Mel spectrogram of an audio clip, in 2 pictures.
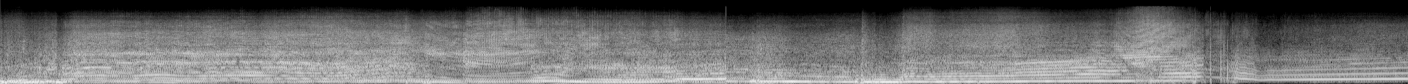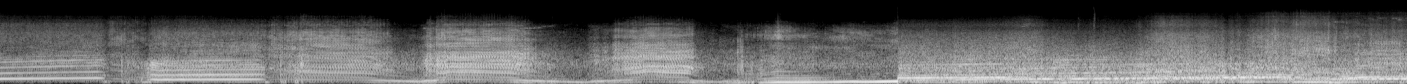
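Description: Classic Porsche 911 rally cars' air-cooled flat-six engines at full throttle. The revs rise and fall through a tight corner, then climb repeatedly as the car accelerates up through the gears, dropping back at each shift. In the middle the revs fall and rise sharply several times, and near the end they build again as another 911 comes in.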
